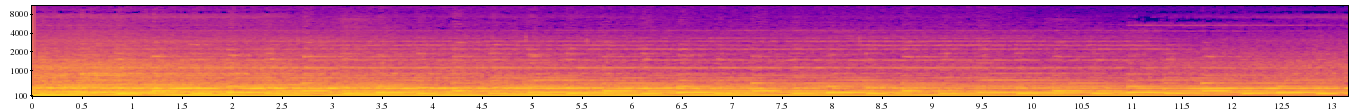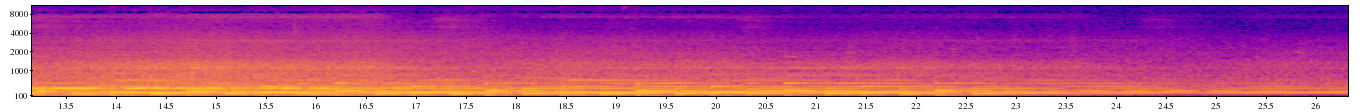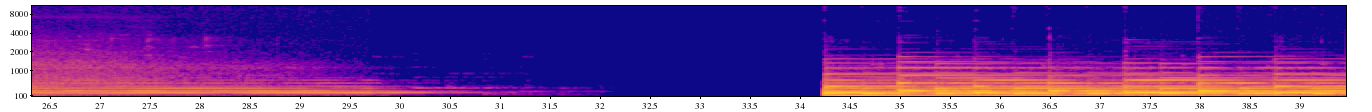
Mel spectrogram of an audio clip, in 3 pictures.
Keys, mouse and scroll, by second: 0.3-1.5 drag, 1.5-2.8 middle drag, 2.8 shift+a, 5.6-7.3 drag, 7.3 ctrl+s, 7.7 click, 8.7 click, 11.4 click, 12.1-12.7 drag, 14.8-15.6 drag, 17.7-18.6 drag, 20.6-22.2 drag, 25.6-26.0 scroll up 2, 26.8-28.0 scroll down 2, 28.0 click, 28.6 click, 29.5-32.4 drag, 33.6 click, 35.4 ctrl+s, 36.9 click.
